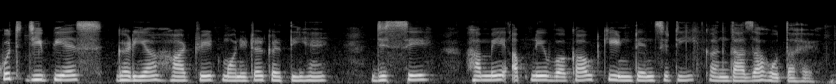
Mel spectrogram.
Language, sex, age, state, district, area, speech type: Urdu, female, 30-45, Delhi, North East Delhi, urban, spontaneous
